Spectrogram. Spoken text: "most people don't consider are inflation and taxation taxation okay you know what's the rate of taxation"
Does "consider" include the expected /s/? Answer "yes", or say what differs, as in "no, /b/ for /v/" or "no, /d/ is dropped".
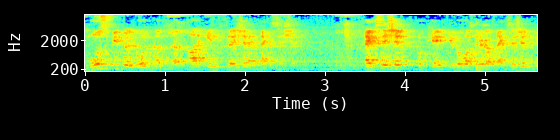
no, /s/ is dropped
